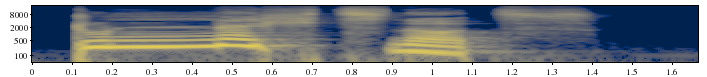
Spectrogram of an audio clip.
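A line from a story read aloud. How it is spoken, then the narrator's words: Angry shout. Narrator (German): Verärgert schreit der Junge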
